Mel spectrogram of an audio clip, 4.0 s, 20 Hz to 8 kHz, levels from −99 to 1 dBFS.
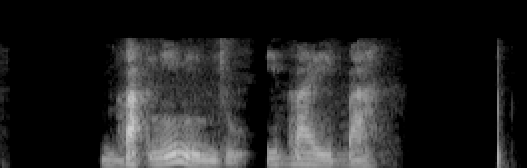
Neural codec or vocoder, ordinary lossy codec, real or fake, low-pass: none; AAC, 16 kbps; real; 7.2 kHz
